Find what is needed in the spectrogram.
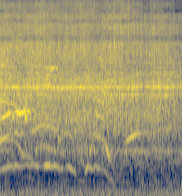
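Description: Faint, quiet child voices in the background, without clear words, over a thin steady high-pitched tone.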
